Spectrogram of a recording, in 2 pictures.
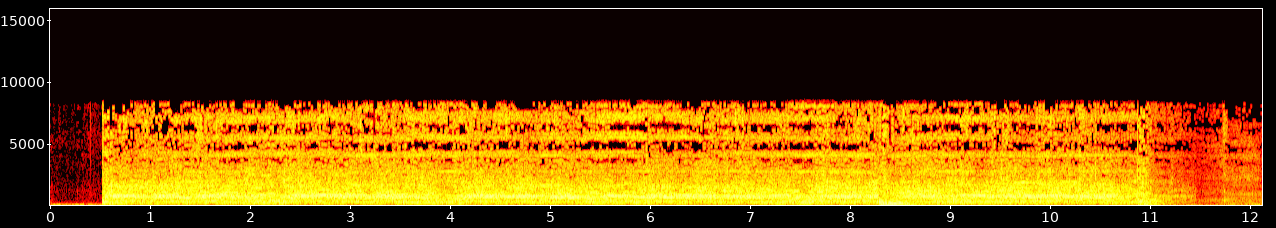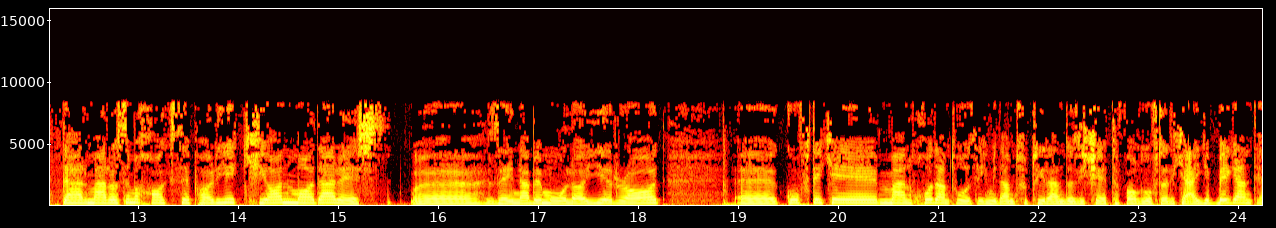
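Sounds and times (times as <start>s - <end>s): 
crowd chanting anti-government slogans at a child's funeral in Izeh: 0.5s - 11.5s
speech: 12.4s - 24.2s.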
